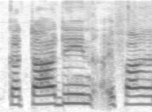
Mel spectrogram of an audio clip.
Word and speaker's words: Katahdin: Fresh, clean water, and right behind you have Mount Katahdin, that's how you pronounce it.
